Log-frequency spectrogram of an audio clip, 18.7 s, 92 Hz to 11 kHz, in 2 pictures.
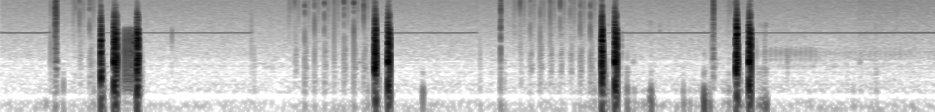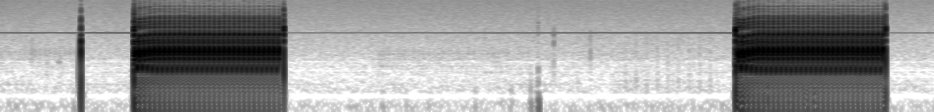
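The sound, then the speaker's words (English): Several bursts of sharp clicks as a phone number ending in 1 is dialed on a Carolina Telephone step CDO line, followed by two loud, steady normal ringing tones on the ring side of the line, about six seconds apart, each lasting over a second, with quiet between them. “The last digit 1 means normal ringing on the ring side of the line.”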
